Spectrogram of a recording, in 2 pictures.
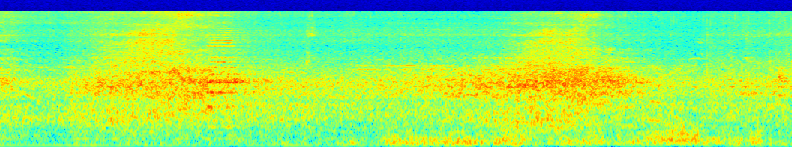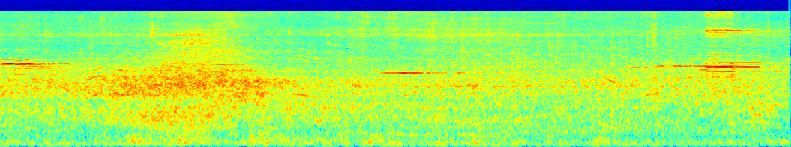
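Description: Busy road traffic: engine and tyre noise from buses, trucks, cars and motorcycles passing close by, swelling and fading several times as vehicles go past.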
